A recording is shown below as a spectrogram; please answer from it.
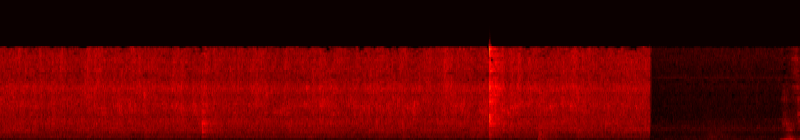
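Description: Steady hiss with a few soft taps and scrapes of a metal spoon spreading minced-meat filling along flattened dough. The hiss cuts off abruptly near the end.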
